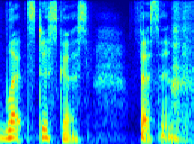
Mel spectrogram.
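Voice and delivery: breathy, hushed put-on delivery, nearly whispered. Doing an impression of an internet comedian when asked: imitating Landon Talks. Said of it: "Do your best version of Landon".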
